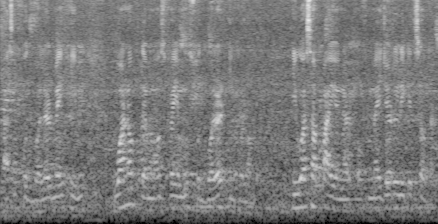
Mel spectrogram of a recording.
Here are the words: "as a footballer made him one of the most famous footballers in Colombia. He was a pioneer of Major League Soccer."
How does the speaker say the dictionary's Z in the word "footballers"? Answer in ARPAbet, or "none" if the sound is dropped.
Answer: none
